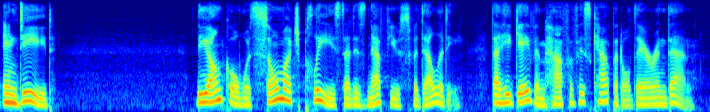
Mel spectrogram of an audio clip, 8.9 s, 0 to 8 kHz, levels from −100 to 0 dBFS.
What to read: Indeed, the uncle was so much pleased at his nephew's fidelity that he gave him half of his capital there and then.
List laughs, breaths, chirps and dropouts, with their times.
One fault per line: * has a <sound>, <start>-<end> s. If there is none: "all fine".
all fine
